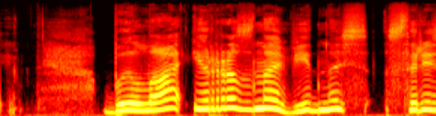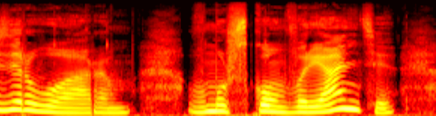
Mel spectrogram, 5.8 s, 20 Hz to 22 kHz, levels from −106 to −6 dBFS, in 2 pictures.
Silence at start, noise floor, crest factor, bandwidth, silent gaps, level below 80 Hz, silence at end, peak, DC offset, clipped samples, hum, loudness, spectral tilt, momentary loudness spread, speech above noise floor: 0.05 s; -49 dBFS; 14 dB; 16.5 kHz; none; -50 dBFS; 0.3 s; -10 dBFS; under 0.1%; under 0.1%; none; -24 LUFS; -5.5 dB/octave; 14 LU; 25 dB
